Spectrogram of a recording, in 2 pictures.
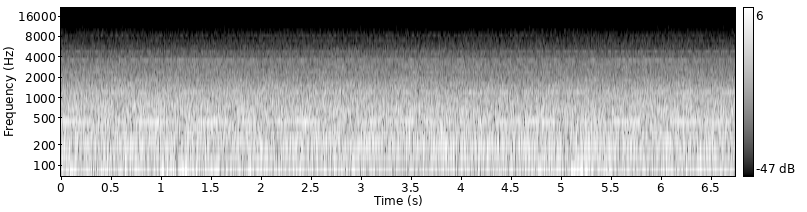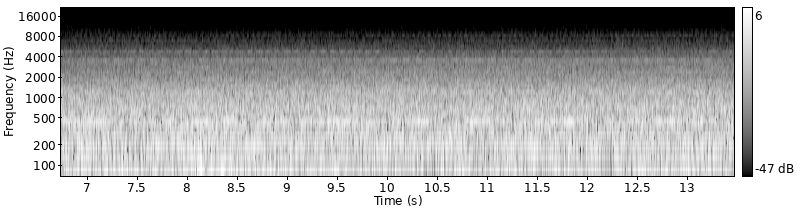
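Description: Jet engines roar steadily with a constant whooshing rush of air.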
